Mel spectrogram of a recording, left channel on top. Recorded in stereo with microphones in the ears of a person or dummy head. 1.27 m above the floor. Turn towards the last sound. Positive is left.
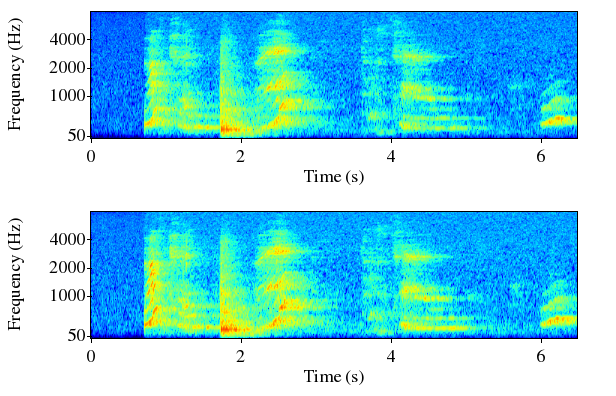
turn(degrees=20)  # may be behind; listen again after turning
